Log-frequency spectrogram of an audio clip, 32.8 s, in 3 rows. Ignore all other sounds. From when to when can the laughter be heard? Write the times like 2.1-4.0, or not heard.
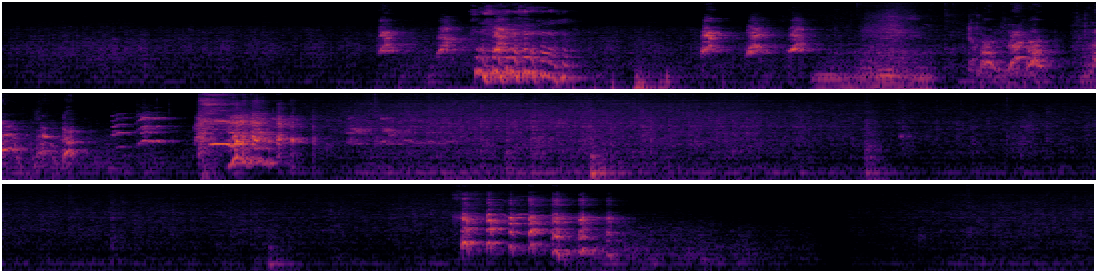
4.7-5.7, 12.9-14.1, 26.4-28.0.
